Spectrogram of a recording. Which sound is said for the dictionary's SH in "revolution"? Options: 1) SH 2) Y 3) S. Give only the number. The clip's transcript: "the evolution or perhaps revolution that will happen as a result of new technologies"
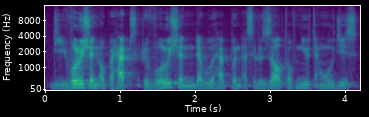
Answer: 1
